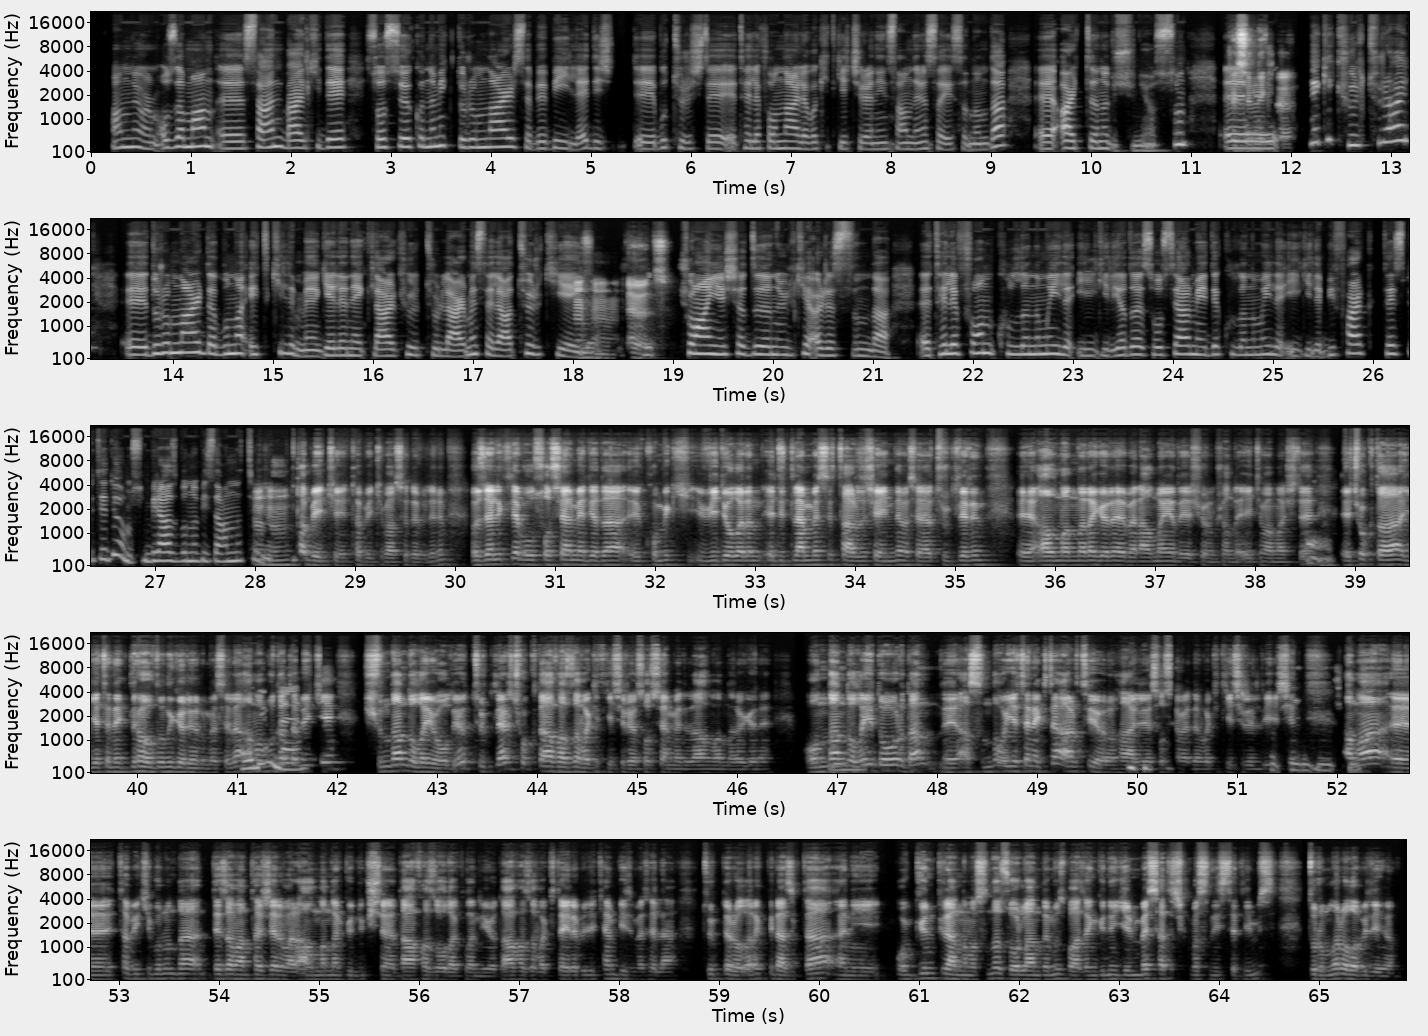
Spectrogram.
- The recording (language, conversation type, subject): Turkish, podcast, Dijital dikkat dağıtıcılarla başa çıkmak için hangi pratik yöntemleri kullanıyorsun?
- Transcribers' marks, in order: other background noise; tapping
